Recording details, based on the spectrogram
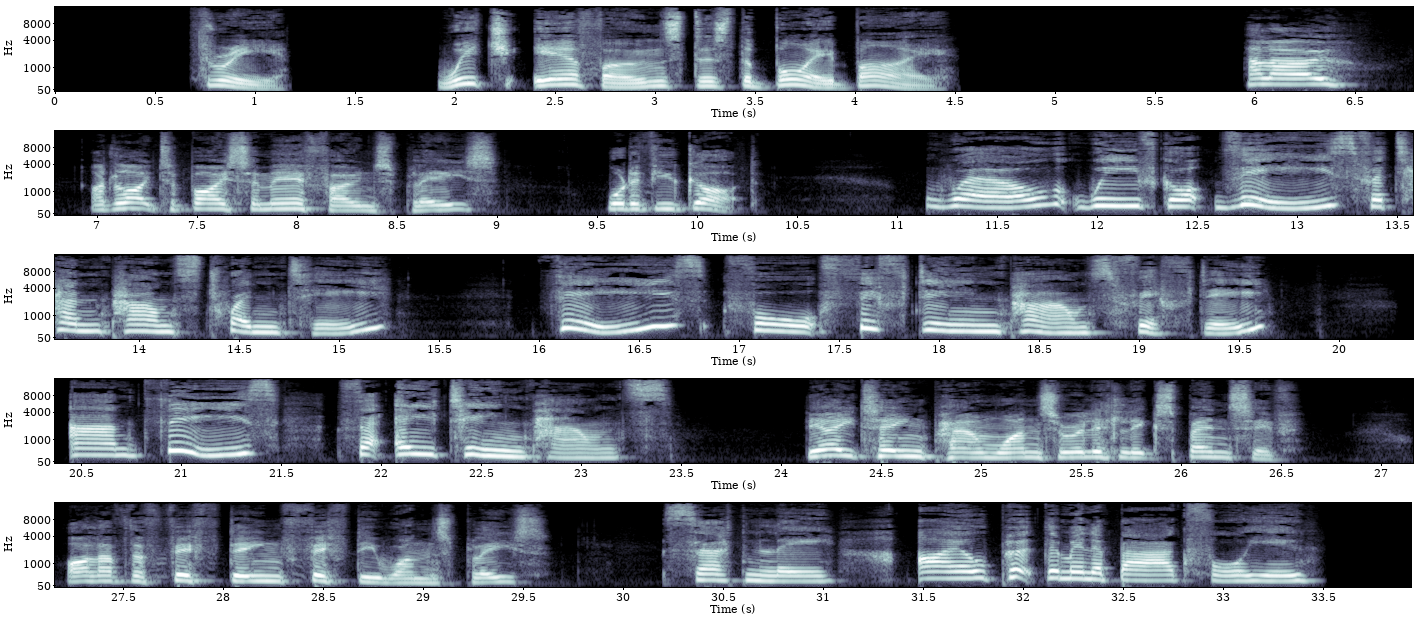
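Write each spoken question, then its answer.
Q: Which earphones does the boy buy?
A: the £15.50 ones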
